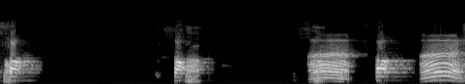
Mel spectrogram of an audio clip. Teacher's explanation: Menebal suaranya. Mulutnya tidak maju.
